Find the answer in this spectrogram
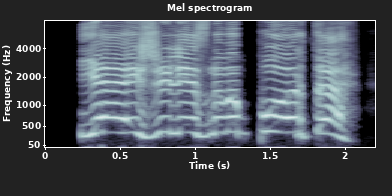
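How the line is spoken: Shout. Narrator (Russian): выкрикнула она

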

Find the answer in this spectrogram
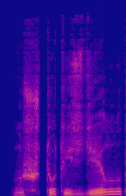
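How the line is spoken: Whisper. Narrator (Russian): прошептал Аркаша

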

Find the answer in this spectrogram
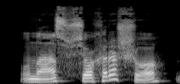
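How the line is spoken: Friendly, somewhat confused. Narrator (Russian): дружелюбно, но несколько растерянно ответил Флойд

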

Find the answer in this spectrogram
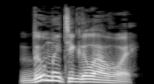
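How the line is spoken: Irritated suggestion. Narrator (Russian): раздраженно предложил я

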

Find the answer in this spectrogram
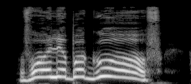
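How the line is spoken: Frenzied crowd roaring. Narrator (Russian): орала толпа, сходя с ума

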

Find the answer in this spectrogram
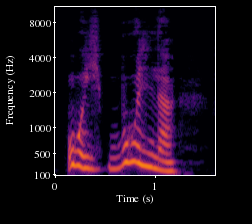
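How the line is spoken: Cry of pain. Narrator (Russian): вскрикнула Шу, когда один из лучей попал ей в глаз

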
